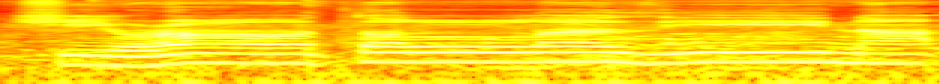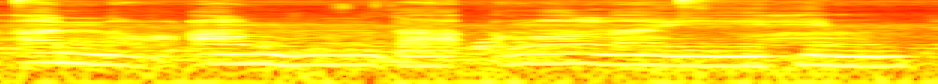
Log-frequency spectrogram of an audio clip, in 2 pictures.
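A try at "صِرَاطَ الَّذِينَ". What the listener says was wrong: Nah, mohon maaf Ibu, di sini lamnya tidak boleh tebal, tidak boleh terpengaruh huruf to. Tidak boleh bacanya siratal ladzina. Harus siratal ladzina.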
